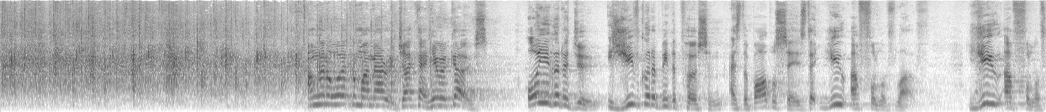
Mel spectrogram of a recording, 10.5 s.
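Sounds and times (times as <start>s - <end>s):
audience clapping: 0.0s - 4.8s
speech: 3.1s - 10.4s.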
